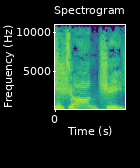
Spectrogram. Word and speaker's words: Shang-Chi: It's Shang-Chi, by the way.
